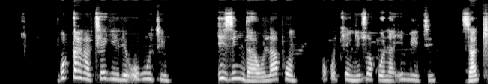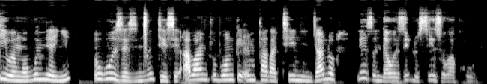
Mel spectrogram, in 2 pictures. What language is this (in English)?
North Ndebele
